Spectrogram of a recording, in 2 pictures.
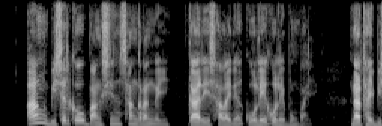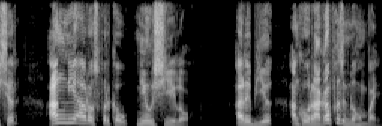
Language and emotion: Bodo, angry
